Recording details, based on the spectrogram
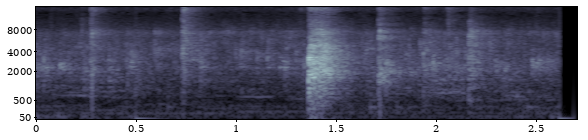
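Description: Pork hock being lowered into hot oil to deep fry as crispy pata, with a bubbling sizzle that swells into a sudden loud crackling burst midway and then settles into a steadier frying hiss.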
